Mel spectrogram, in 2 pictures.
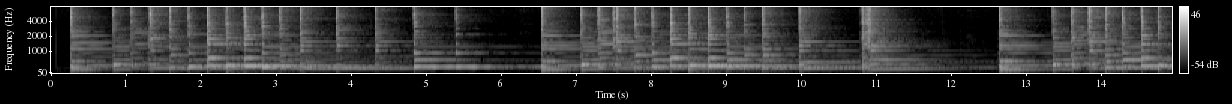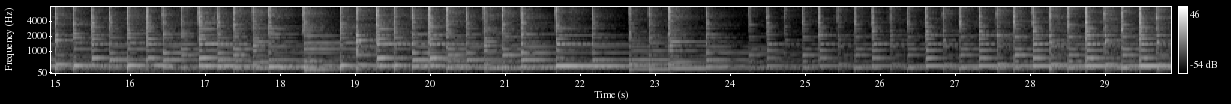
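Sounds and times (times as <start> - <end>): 
berimbau sextet playing: 0.3 - 11.7, 12.6 - 29.8.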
